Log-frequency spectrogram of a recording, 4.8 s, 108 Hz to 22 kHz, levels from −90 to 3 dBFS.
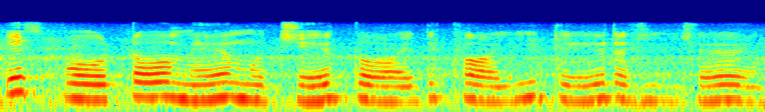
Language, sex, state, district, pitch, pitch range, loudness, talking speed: Hindi, female, Madhya Pradesh, Katni, 200 Hz, 190-215 Hz, -15 LUFS, 115 wpm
